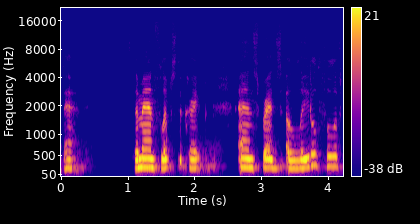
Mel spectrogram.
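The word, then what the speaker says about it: crêpe: the heavenly smell, and see a stall advertising crepes. What's a crepe? I ask, sounding out the word. Dad chuckles. It's pronounced crepe, he explains, and it's like a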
